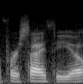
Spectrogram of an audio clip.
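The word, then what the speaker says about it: Forsythia: the spring flowering plants like the for IA or Foria and it may be pronounced either way should be pruned immediately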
